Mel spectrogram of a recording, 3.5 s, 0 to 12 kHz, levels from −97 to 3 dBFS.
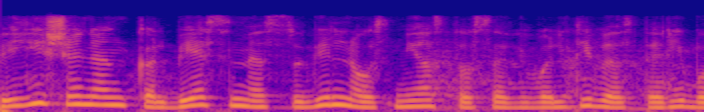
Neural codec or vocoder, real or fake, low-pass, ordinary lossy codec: codec, 16 kHz, 4.8 kbps, FACodec; fake; 7.2 kHz; Opus, 64 kbps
